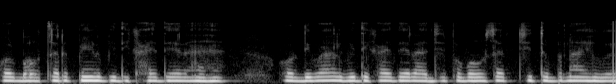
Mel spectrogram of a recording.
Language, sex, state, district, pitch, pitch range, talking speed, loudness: Hindi, male, Jharkhand, Palamu, 170 Hz, 165-175 Hz, 205 wpm, -15 LUFS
